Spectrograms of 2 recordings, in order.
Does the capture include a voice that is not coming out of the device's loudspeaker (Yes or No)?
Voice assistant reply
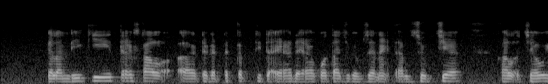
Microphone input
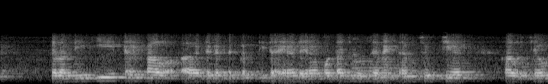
Yes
